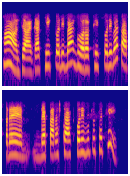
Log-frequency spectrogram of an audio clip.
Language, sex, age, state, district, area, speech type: Odia, female, 30-45, Odisha, Sambalpur, rural, conversation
